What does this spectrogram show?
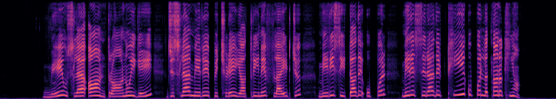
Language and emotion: Dogri, surprised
